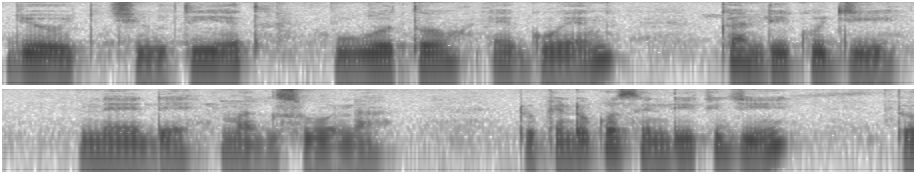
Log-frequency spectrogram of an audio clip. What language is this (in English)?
Luo (Kenya and Tanzania)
